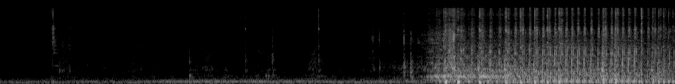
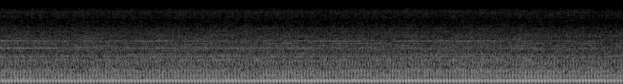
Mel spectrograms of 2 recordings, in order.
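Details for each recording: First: Honda lawn mower stored over winter with bad, contaminated gas, won't start: quiet cranking, then fires after about four seconds and runs roughly on starter fluid sprayed into the carburetor throat, confirming a fuel delivery fault. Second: Honda walk-behind mower, old but well kept, running after a no-start fix (carburetor problem after winter storage): smooth, steady small-engine drone with even firing, no misses or surging; normal running.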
